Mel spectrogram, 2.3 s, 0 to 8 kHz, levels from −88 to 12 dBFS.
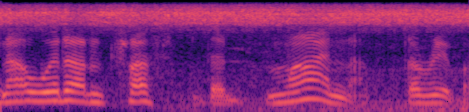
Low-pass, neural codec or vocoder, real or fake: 7.2 kHz; none; real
